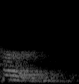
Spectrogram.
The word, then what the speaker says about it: heard: past tense is pronounced heard it's spelled h-e-a-r-d but pronounced h-u-r-d her English is so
